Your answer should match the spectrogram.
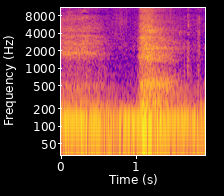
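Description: A single brief deep breath, taken during a quiet pause for prayer at a church service, heard faintly as a short airy rush over a steady low hum.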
